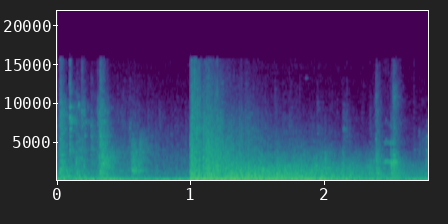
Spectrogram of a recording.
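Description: A tank cannon fires with a loud boom that rumbles away.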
